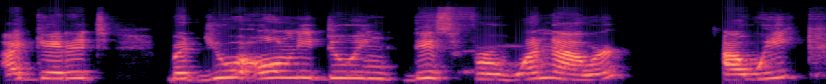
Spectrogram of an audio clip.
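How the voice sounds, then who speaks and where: The tone is bright and sharp. The voice is raised and projected. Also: woman. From Mexico. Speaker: life and health coach. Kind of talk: online class.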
